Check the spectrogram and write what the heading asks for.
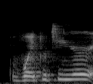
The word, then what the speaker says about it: Voipertinger: Voipertinger. It's basically a play on Void and Wolpertinger, which is like a mythical creature.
